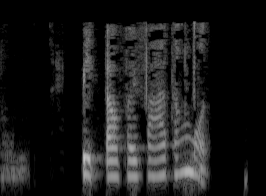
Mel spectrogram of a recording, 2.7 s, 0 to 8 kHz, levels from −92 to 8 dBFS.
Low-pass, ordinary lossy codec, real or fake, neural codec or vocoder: 7.2 kHz; MP3, 24 kbps; real; none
